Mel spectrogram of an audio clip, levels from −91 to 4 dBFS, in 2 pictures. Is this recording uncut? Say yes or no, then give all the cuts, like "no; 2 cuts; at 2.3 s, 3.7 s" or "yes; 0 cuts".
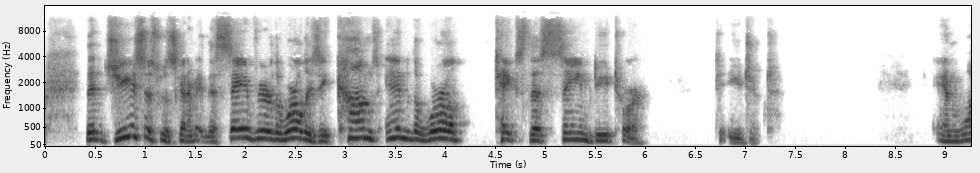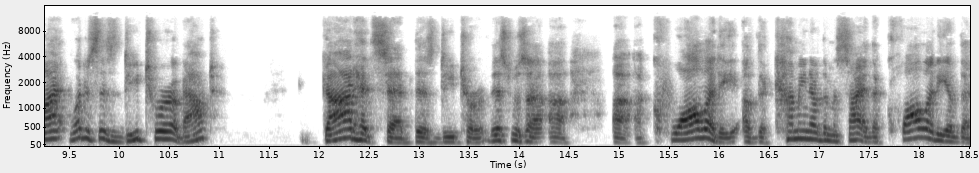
yes; 0 cuts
